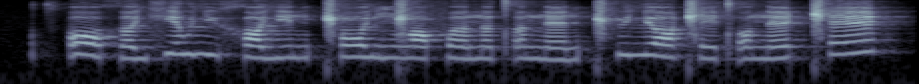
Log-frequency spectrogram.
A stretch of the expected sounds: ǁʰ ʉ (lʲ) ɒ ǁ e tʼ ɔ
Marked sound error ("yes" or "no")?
no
